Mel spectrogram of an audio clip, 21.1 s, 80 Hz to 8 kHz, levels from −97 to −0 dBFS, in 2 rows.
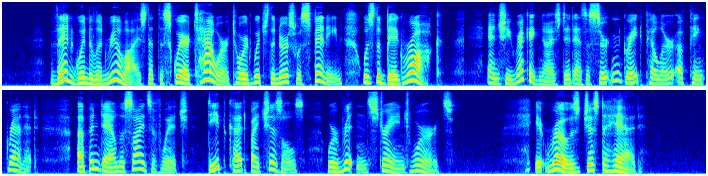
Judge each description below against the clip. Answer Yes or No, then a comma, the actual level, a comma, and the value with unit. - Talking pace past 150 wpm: No, slow, 135 wpm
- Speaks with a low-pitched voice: No, medium, 170 Hz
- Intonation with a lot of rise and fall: Yes, wide, 6.1 semitones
